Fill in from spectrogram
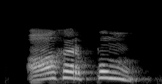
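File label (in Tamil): "ஆகர்ப்பும்", Tamil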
